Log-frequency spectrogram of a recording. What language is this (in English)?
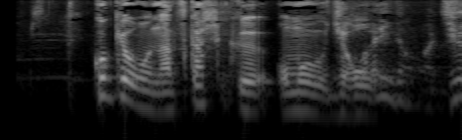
Japanese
